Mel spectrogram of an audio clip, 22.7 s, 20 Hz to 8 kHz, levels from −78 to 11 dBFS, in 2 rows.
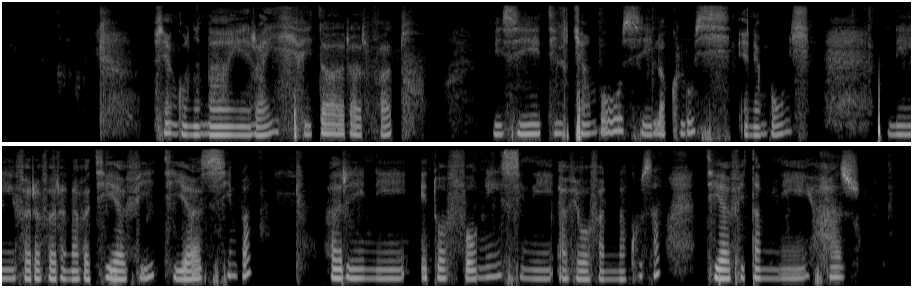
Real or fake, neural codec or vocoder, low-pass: real; none; 7.2 kHz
